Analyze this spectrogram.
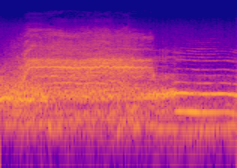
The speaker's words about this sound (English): So the Wampa was an elephant they recorded at the Oakland Zoo mixed with another sea lion. It sounds like they were tight with the zoo and they would go down and record animals all the time.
